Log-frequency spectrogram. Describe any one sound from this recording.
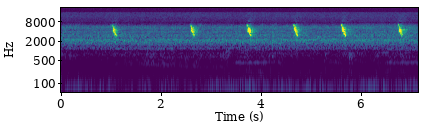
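Baby birds in a nest give short, high, thin peeps at a steady, even pace.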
